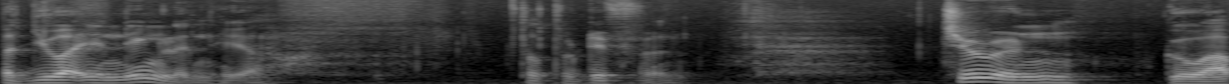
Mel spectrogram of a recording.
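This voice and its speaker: A man talks at a fairly slow pace. Vocal fry runs through his voice. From Vietnam. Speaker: former refugee charity director. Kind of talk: interview. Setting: office. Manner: halting, many fillers.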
